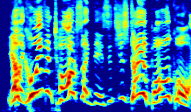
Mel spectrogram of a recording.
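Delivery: high-pitched incredulous outburst; appalled exasperation. Real, not acted. Reacting to the messages just read, high appalled disbelief.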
